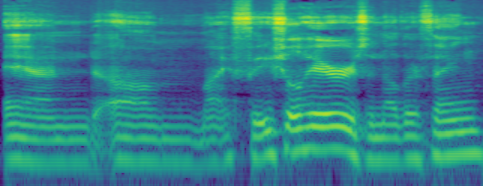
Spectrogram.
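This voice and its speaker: A man's voice at a medium pitch. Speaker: video blogger. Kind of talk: casual vlog talk. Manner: hesitant, many fillers.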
